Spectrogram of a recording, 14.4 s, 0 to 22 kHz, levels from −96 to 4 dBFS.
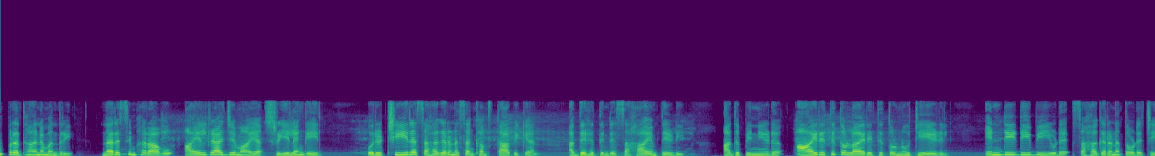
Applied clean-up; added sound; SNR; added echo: neural separator model SepFormer DNS4.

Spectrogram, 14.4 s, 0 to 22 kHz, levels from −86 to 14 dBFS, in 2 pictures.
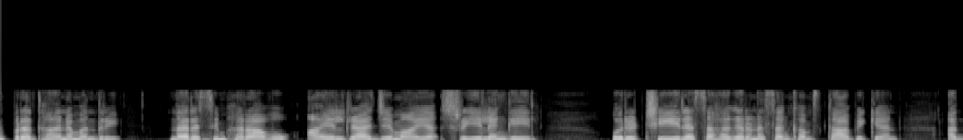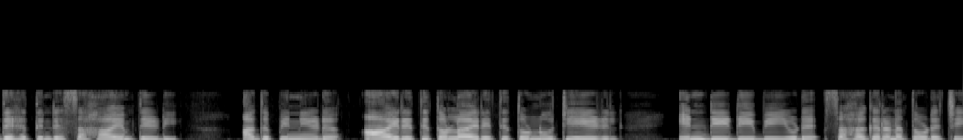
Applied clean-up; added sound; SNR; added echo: none; none; none; none.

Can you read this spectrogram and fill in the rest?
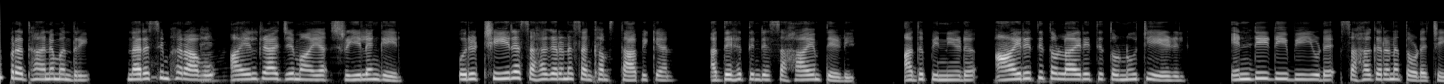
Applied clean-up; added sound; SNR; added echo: neural mask model DeepFilterNet 3.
